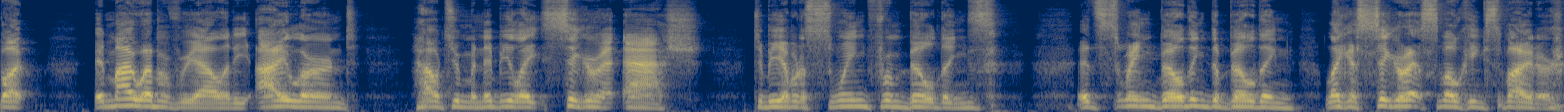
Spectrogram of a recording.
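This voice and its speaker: A man speaks in a put-on character voice. It is raspy and fairly high-pitched. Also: moderate pace. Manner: theatrical.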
